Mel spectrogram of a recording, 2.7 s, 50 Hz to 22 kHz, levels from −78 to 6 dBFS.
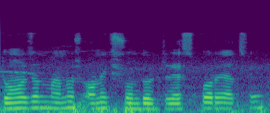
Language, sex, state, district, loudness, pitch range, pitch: Bengali, male, Tripura, West Tripura, -16 LUFS, 155-170 Hz, 165 Hz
